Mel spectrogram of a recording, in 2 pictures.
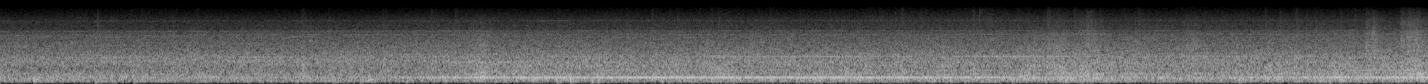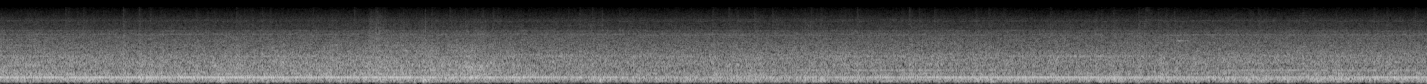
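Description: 701 series electric train running at speed, heard from inside the carriage: steady running noise of wheels on the rails. A steady hum comes in about four seconds in and holds to the end.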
